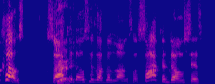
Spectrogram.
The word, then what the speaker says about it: sarcoidosis: question he says so scarce I hope I'm pronouncing this right is that uh sarcasidosis so sometimes of the lungs you were close of the lungs so sarcoidosis like lupus like like several other conditions um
